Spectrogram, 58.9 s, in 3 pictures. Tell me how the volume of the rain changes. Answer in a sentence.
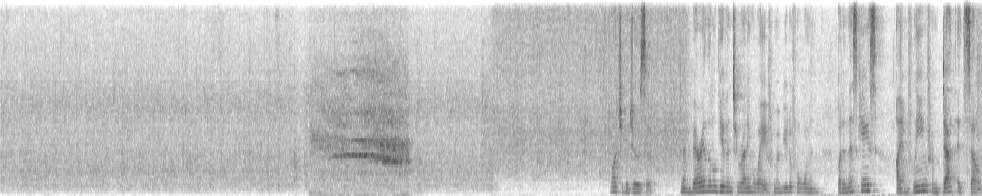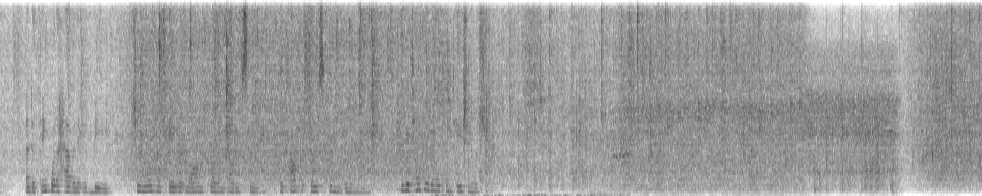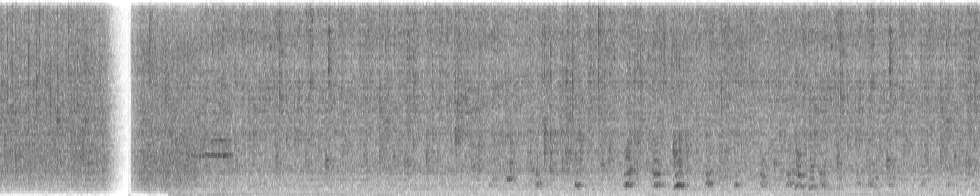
The loudness of the rain goes up.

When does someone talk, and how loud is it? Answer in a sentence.
The talking can be heard from 12.2 to 29.4 s, at a steady volume.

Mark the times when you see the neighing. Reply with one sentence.
You can hear the neighing from 6.2 to 8.2 s, from 31.4 to 32.4 s and from 42.6 to 44.0 s.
